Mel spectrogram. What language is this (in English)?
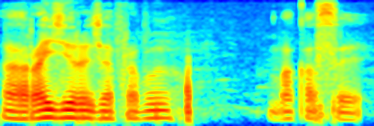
Bodo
